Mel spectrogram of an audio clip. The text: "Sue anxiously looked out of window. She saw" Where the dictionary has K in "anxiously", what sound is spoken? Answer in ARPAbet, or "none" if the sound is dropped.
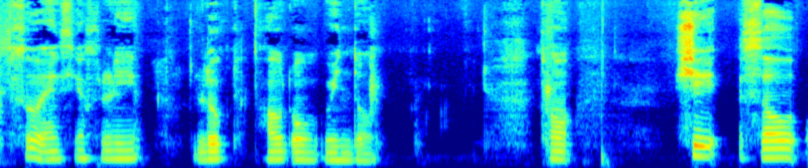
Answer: none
